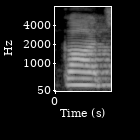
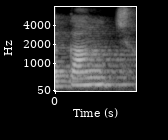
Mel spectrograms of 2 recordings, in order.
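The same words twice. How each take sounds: First: Said in the usual way. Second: कांच with a hard nasal consonant, "kangch"; कांच said as "kaang-ch"; wrong full nasal. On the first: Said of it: "कांच होता है". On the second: Shown as a demonstration. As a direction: put an "ng" before the ch in कांच. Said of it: "यहाँ कांच हो गया".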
